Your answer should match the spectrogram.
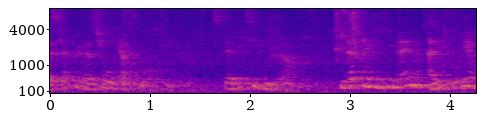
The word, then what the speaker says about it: Gougeard: Et ils ont un gros problème en Australie, les Australiens, les Anglo-Saxons, ils ont un gros problème pour prononcer Alexis Boujard. Alors c'était Alexis Bougard, Alexis Bouger, donc ils ne savaient pas trop.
